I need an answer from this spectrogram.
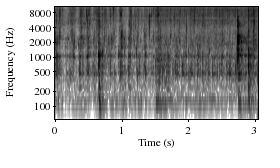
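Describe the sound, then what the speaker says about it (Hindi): Khaskhas poppy seed halwa roasting in desi ghee, a close crackling sizzle under busy, rhythmic scraping and stirring with a few sharp ticks of the spoon. "एक मैं घी निकलन तक भुने सा हलवे को"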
